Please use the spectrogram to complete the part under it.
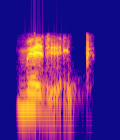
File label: "medick", Indian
